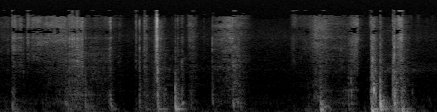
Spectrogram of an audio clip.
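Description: A small, hollow, rectangular white and green printed cardboard box holding a Pulse Red Xbox Series X controller is held in both hands and turned while fingertips tap and rub its surface. Soft, dull, low thumps mix with papery scraping and rustling in short irregular bursts, and the taps stop almost at once with no ring.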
